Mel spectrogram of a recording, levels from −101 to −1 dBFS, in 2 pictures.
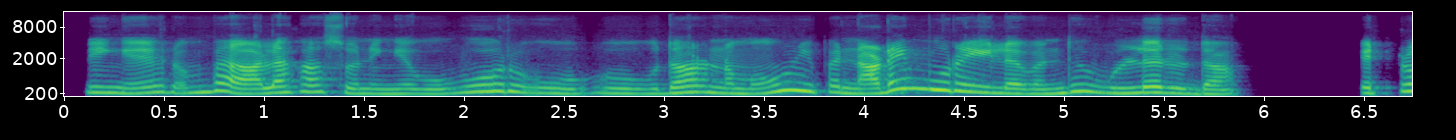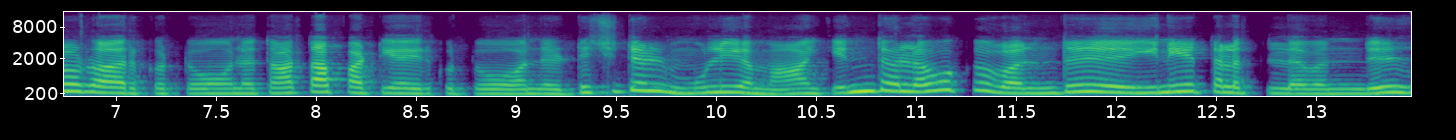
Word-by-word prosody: நீங்க 240 Hz, -3 st, -2 dB, 0.2 s
ரொம்ப 255 Hz, +5 st, -3 dB, 0.2 s
அழகா 250 Hz, +7 st, +1 dB
சொன்னீங்க. 200 Hz, -3 st, -5 dB, 0.2 s
ஒவ்வொரு 280 Hz, +9 st, -1 dB, 0.2 s
உ -, -, -4 dB, 0.3 s
உ -, -, -5 dB, 0.2 s
உதாரணமும் 230 Hz, -, 0 dB
இப்ப 275 Hz, -3 st, -5 dB
நடைமுறையில 315 Hz, -, +4 dB, 0.2 s
வந்து 215 Hz, +8 st, -1 dB, 0.2 s
உள்ளது 225 Hz, 0 st, +2 dB
தான். 185 Hz, 0 st, -3 dB, 0.6 s
பெற்றோரா 255 Hz, +4 st, +2 dB
இருக்கட்டும், 210 Hz, -1 st, -7 dB
அந்த 205 Hz, 0 st, -3 dB
தாத்தா 230 Hz, +4 st, +3 dB
பாட்டியா 225 Hz, -2 st, 0 dB
இருக்கட்டும், 200 Hz, -1 st, -6 dB
அந்த 195 Hz, 0 st, -4 dB
டிஜிட்டல் 285 Hz, +7 st, 0 dB, 0.2 s
மூலியமா 225 Hz, -6 st, 0 dB, 0.3 s
எந்த 300 Hz, +4 st, +5 dB
அளவுக்கு 335 Hz, +4 st, 0 dB
வந்து, 220 Hz, +5 st, 0 dB, 0.4 s
இணையதளத்துல 245 Hz, -6 st, 0 dB
வந்து 200 Hz, +2 st, -1 dB
230 Hz, 120 wpm, -24 LUFS, 210-275 Hz, 0.6 s, எந்த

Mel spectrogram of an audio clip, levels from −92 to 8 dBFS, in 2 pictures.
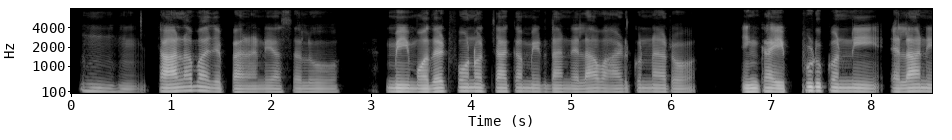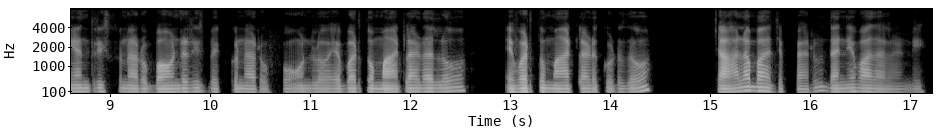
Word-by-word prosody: హుహు. 110 Hz, -5 st, -7 dB, 0.3 s
చాలా 120 Hz, +3 st, +6 dB
బా 140 Hz, -, +4 dB
జెప్పారండి. 105 Hz, -1 st, -2 dB
అసలూ 105 Hz, 0 st, -6 dB, 0.8 s
మీ 115 Hz, -, +7 dB, 0.2 s
మొదటి 110 Hz, +4 st, +4 dB
ఫోనొచ్చాక, 120 Hz, -2 st, +1 dB, 0.2 s
మీరు 110 Hz, -1 st, -3 dB
దాన్నెలా 105 Hz, 0 st, -1 dB
వాడుకున్నారో, 110 Hz, 0 st, -3 dB, 0.7 s
ఇంకా 115 Hz, +2 st, +4 dB
ఎప్పుడు 135 Hz, +4 st, +3 dB
కొన్ని 120 Hz, -2 st, +3 dB, 0.4 s
ఎలా 115 Hz, +2 st, +5 dB
నియంత్రిస్తున్నారో, 110 Hz, -2 st, -2 dB
బౌండరీస్ 105 Hz, +2 st, +1 dB
బెట్టుకున్నారో, 105 Hz, -1 st, -4 dB
ఫోన్‌లో 105 Hz, 0 st, -4 dB
ఎవరితో 105 Hz, +1 st, -1 dB
మాట్లాడాలో, 110 Hz, +2 st, +1 dB, 0.6 s
ఎవరితో 110 Hz, +2 st, +3 dB
మాట్లాడకూడదో, 105 Hz, +1 st, -2 dB, 0.8 s
చాలా 110 Hz, +6 st, +5 dB
బా 130 Hz, -, +6 dB
చెప్పారు. 100 Hz, +4 st, -7 dB, 0.2 s
ధన్యవాదాలండి. 105 Hz, -3 st, -3 dB
110 Hz, 95 wpm, -25 LUFS, 105-115 Hz, 0.8 s, మీ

